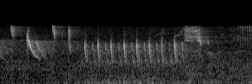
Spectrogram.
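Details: A nightingale in Vologda, Russia, sings a few sharp downward slurs followed by a rapid, even series of clipped notes, ending in a brief buzzy flourish.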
